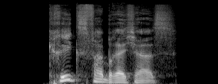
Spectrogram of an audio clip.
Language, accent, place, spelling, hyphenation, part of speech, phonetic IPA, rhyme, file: German, Germany, Berlin, Kriegsverbrechers, Kriegs‧ver‧bre‧chers, noun, [ˈˈkʁiːksfɛɐ̯ˌbʁɛçɐs], -ɛçɐs, De-Kriegsverbrechers.ogg
- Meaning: genitive singular of Kriegsverbrecher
